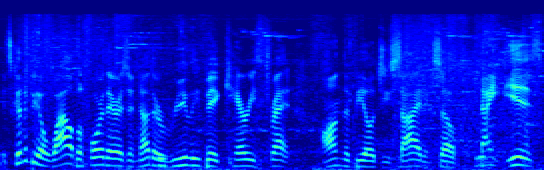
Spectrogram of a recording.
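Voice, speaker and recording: A man's voice: fairly high pitch, quick pace. A man commentating an esports final, building hype and asking dramatic questions. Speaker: esports caster. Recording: broadcast feed with crowd noise. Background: arena crowd.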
